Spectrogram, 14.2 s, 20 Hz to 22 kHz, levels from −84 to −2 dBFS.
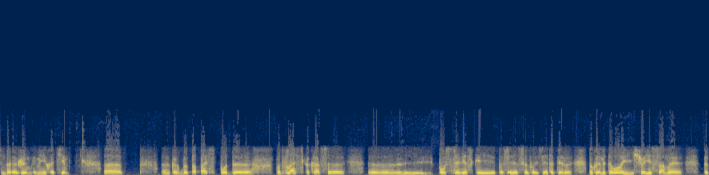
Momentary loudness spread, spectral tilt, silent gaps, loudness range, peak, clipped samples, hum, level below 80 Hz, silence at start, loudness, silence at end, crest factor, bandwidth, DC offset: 12 LU; -7.5 dB/octave; none; 3 LU; 0 dBFS; under 0.1%; none; -48 dBFS; 0 s; -13 LUFS; 0 s; 12 dB; 4.7 kHz; under 0.1%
